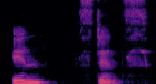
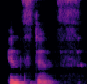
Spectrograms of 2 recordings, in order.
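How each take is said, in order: First: "instance" split as in, stance with a gap; syllable by syllable. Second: Said in the usual way. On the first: Shown as a demonstration. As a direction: break "instance" into two slow beats. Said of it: "There are two syllables". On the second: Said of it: "So again, we have".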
